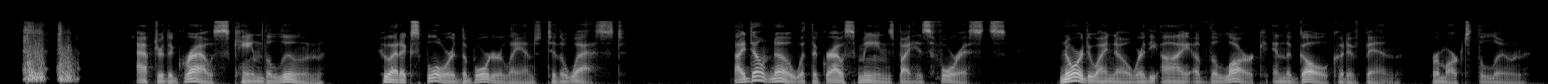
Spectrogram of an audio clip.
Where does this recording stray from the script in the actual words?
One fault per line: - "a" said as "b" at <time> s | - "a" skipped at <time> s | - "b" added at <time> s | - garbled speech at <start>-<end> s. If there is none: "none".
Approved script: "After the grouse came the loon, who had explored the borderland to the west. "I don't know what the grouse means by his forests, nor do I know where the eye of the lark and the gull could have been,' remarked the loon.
none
